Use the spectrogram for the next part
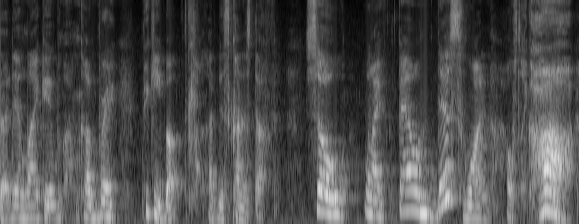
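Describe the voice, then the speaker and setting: A woman in her thirties with a slightly hoarse voice from a cold, gushing over art markers in a casual chatty demo at home, recorded on a camera mic. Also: medium pitch. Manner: enthusiastic, gushing, chatty with restarts. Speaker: art supply reviewer. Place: small indoor room at home.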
